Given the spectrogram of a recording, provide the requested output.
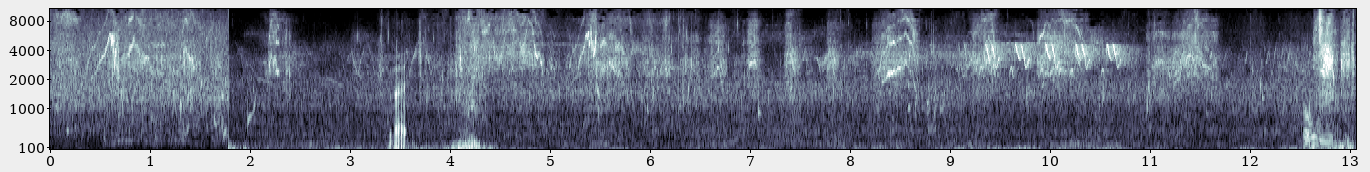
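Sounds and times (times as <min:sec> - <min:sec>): songbirds singing and chirping: 0:00.2 - 0:13.0.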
